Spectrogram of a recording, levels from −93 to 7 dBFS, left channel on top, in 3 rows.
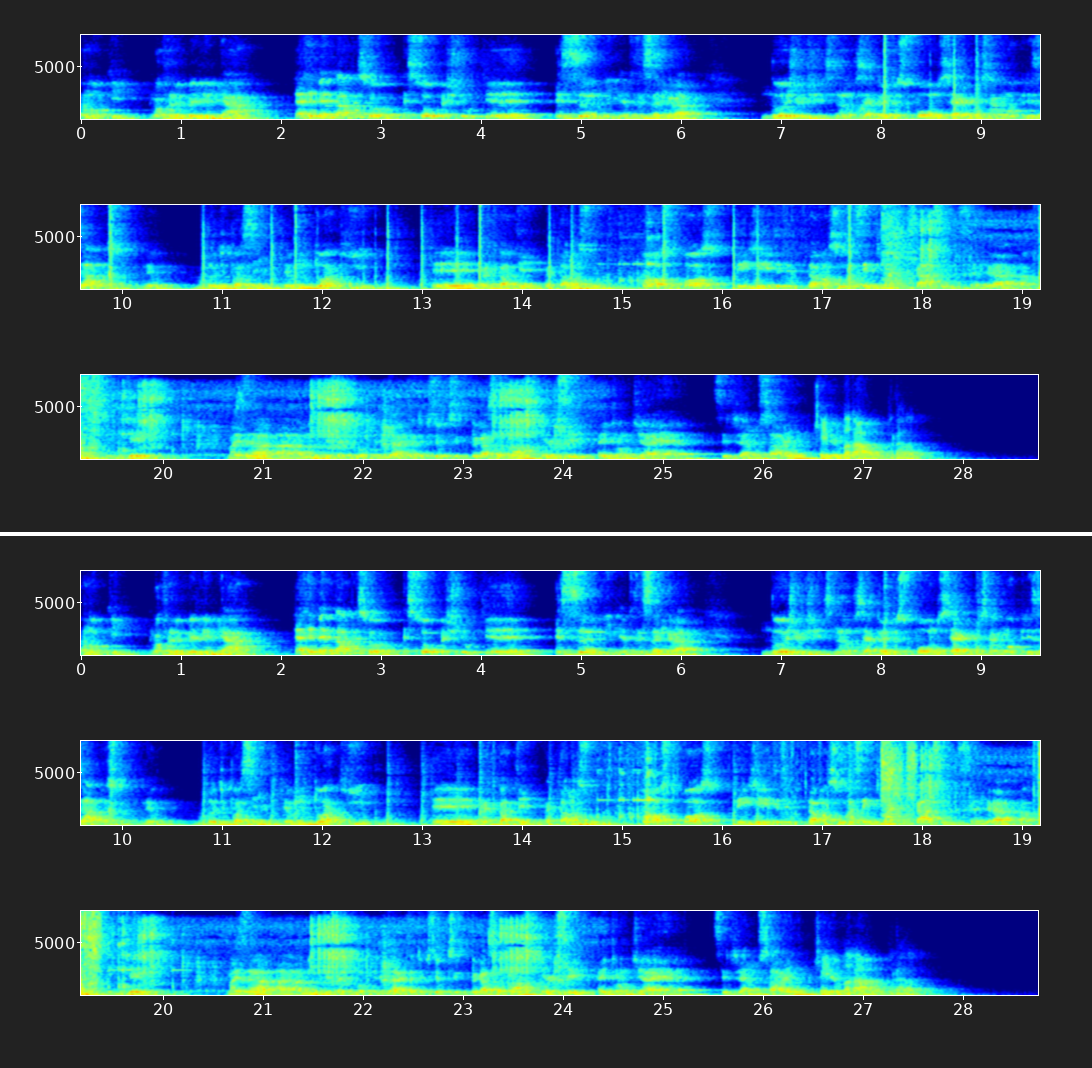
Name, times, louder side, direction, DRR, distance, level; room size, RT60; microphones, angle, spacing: voice 1, 0.0-1.7 2.1-6.4 6.8-10.4 10.8-12.5 13.1-14.9 15.2-19.2 19.4-20.0 20.6-25.3 25.6-26.8, equal, 30° right, 0 dB, 2.4 m, -30 dB
sound 1, 7.7-17.9, left 2 dB, 85° left, 0.9 m, -38 dB
sound 2, 14.5-15.5 16.4-18.3 18.9-20.2, right 5 dB, 70° right, 0.8 m, -32 dB
sound 3, 18.0-24.4, right 1 dB, 5° right, 2.6 m, -40 dB
voice 2, 26.1-27.5, left 1 dB, 35° left, 3 dB, 1.4 m, -33 dB
15.0 x 5.6 x 7.4 m, 0.90 s
head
